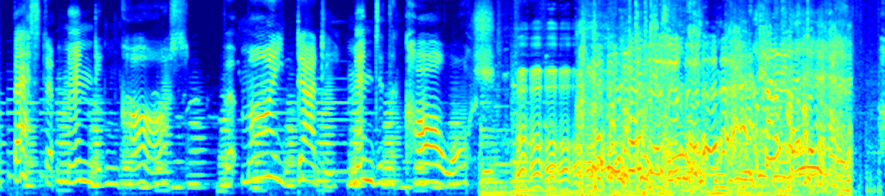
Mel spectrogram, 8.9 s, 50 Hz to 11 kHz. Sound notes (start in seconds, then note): 3.2 all laughing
